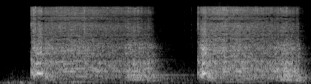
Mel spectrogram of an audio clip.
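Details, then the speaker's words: Yard-Man 13785L riding tractor, Briggs & Stratton two-cylinder engine, starter under the side: two short bursts of high, free whirring with no cranking. Starter spins without engaging the flywheel; suspected stripped drive gear or gear stuck down. "it sounds like the telltale sign of an opie starter that ate the gear off the top"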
